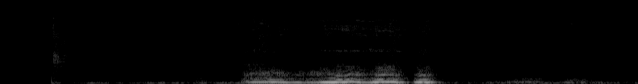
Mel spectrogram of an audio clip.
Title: snoring loud.🤣 #dog #cutedoggy #viral #youtubeshorts #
